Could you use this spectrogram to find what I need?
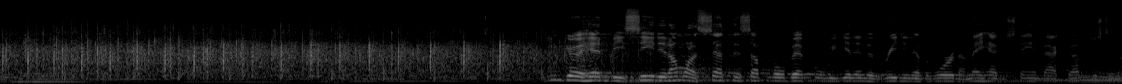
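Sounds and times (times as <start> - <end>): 
audience clapping hands: 0.0 - 6.5
speech: 5.6 - 11.2.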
